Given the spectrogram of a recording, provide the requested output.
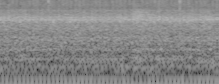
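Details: Nissan X-Trail with a suspected blown head gasket, idling during a combustion-gas block test on the coolant: smooth, even idle with a steady low pulse and no misses or stumbles. The test fluid did not change colour.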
